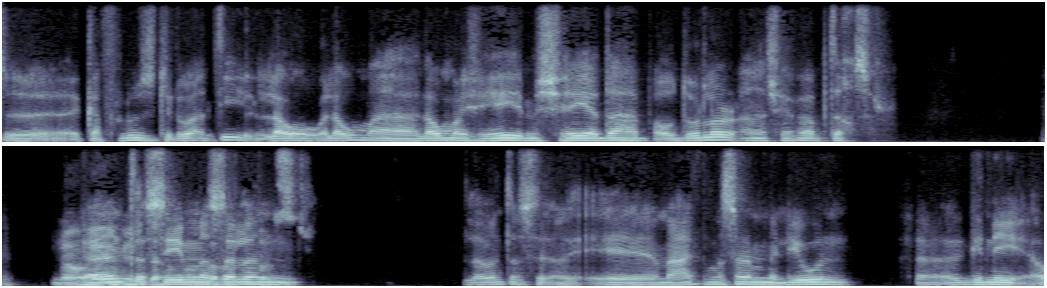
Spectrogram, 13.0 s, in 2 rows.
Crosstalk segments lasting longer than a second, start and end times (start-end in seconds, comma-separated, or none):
7.0-8.3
